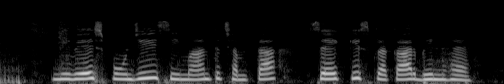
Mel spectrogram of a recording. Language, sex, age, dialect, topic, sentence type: Hindi, female, 18-24, Awadhi Bundeli, banking, question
